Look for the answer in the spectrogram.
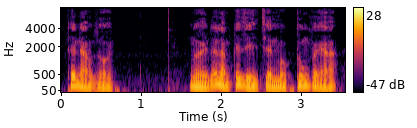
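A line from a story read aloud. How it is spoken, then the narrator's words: Gentle amused question. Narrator (Vietnamese): Cười dài, Dược lão nhẹ nhàng hỏi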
